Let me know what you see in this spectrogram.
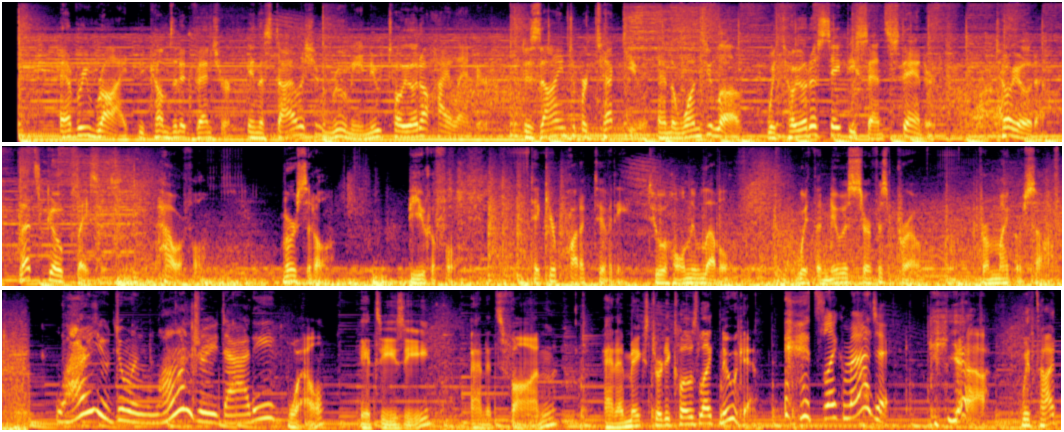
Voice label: Commercial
